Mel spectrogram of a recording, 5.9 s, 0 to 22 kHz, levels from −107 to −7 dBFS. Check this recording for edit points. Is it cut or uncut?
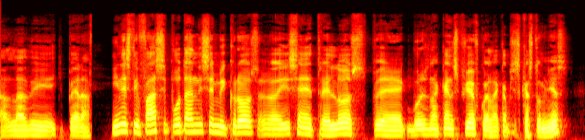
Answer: cut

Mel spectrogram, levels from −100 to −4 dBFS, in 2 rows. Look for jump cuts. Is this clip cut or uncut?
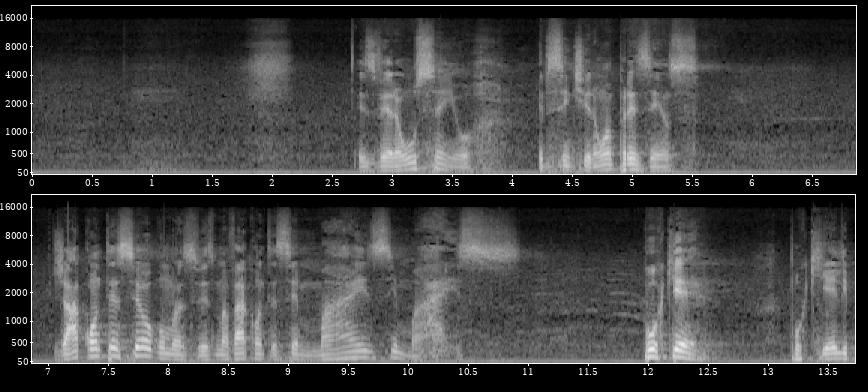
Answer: cut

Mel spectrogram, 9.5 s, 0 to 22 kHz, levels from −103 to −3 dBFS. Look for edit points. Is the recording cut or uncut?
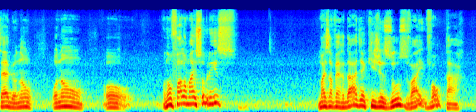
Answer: uncut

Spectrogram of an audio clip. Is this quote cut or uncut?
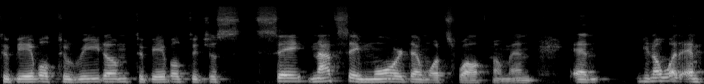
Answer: uncut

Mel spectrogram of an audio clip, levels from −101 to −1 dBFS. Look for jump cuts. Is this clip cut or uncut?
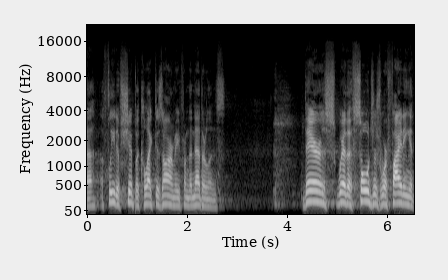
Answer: cut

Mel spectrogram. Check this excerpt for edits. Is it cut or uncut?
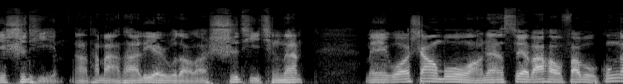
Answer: uncut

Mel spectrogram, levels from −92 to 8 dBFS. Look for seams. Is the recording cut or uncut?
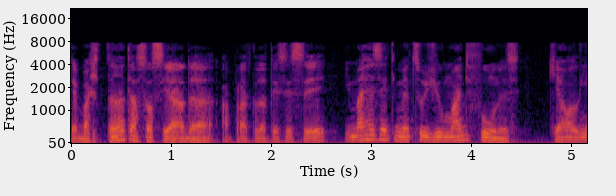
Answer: cut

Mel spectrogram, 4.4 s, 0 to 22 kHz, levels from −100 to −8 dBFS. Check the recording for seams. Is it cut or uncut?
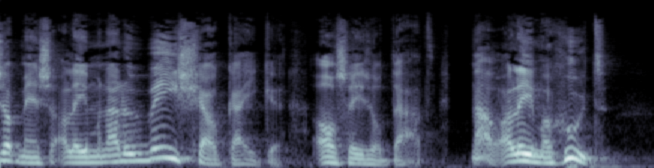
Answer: cut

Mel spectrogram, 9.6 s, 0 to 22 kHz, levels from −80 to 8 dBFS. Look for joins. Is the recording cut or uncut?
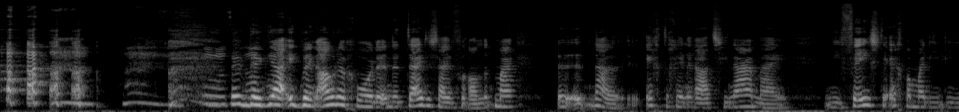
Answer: cut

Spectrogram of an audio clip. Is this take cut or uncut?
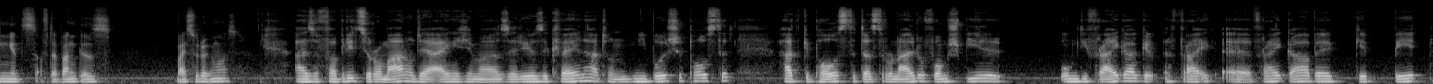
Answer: uncut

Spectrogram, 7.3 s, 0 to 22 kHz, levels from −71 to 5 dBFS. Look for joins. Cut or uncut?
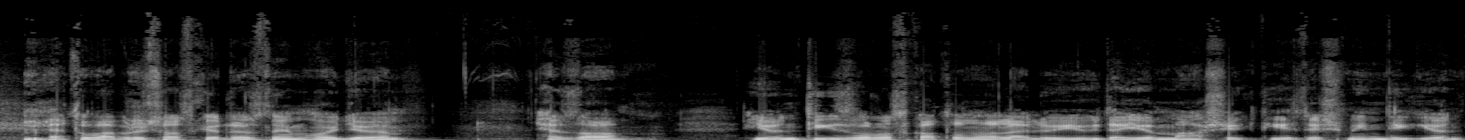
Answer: uncut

